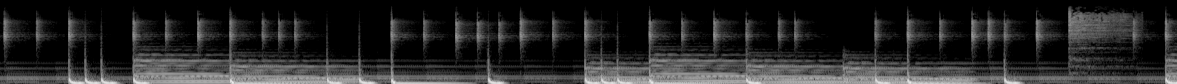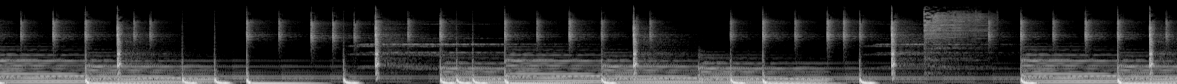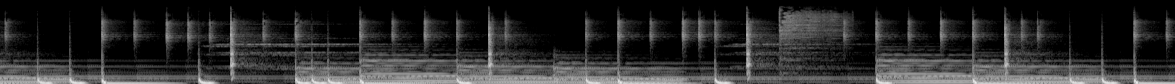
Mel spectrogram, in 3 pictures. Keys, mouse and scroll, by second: 2.6 right click, 3.9 Escape, 4.2 click, 5.0 scroll up 1, 5.7 scroll down 1, 6.8 click, 7.3 alt+w, 7.9 ctrl+z, 8.6 alt+w, 9.3 click, 10.1 right click, 11.1 click, 11.9 scroll down 1, 12.5 click, 14.0 ctrl+click, 14.7 right click, 16.7 click, 17.3 alt+w, 17.8 w, 21.0 scroll up 1, 21.9 scroll down 1, 22.8 alt+w, 23.3 alt+w, 25.5 click, 30.6 scroll down 1, 32.2 click.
